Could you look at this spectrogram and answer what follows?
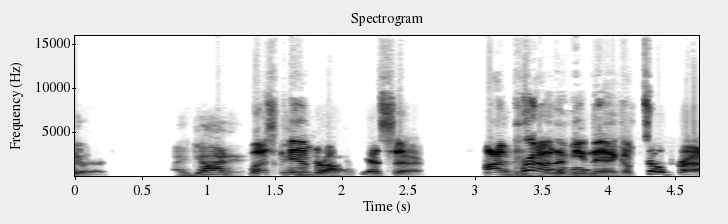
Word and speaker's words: Wes Cambron: Wes Cambron.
